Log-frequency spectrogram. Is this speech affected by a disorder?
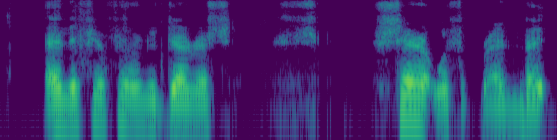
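Yes: cerebral palsy; wheelchair user.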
